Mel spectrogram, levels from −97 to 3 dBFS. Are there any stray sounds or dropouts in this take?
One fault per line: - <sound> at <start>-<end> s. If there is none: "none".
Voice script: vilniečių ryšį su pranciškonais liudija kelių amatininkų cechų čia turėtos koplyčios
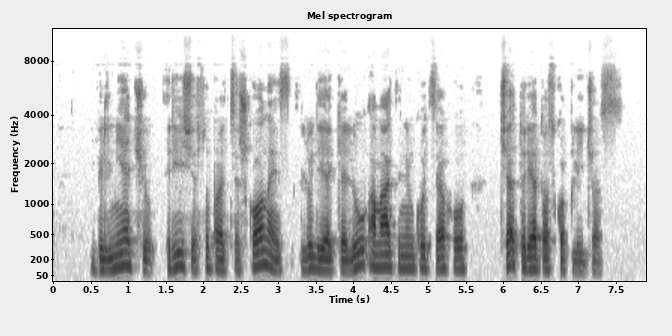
none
